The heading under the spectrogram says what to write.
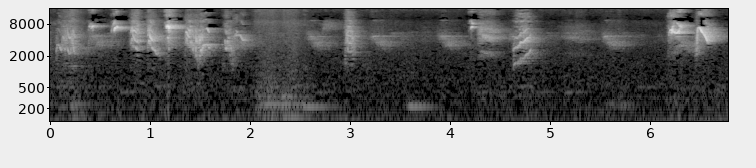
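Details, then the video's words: Female seedeater (papa-capim) singing to excite the male, a rapid series of high, thin chips and slurred whistles that runs for several seconds, pauses briefly, then ends in two loud sharp notes. "CANTO DE FÊMEA PAPA CAPIM PARA ESQUENTAR SEU MACHO"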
